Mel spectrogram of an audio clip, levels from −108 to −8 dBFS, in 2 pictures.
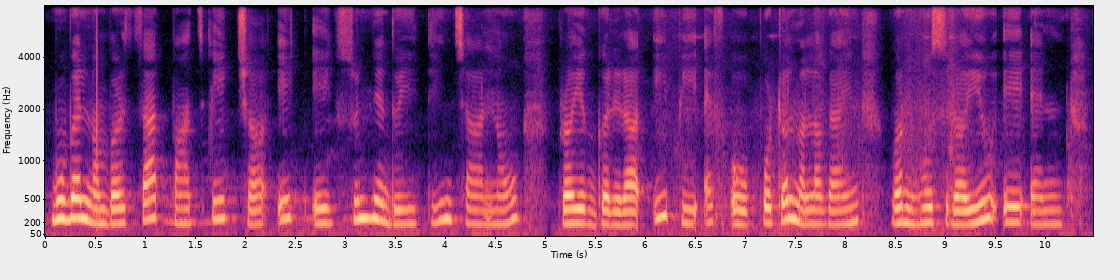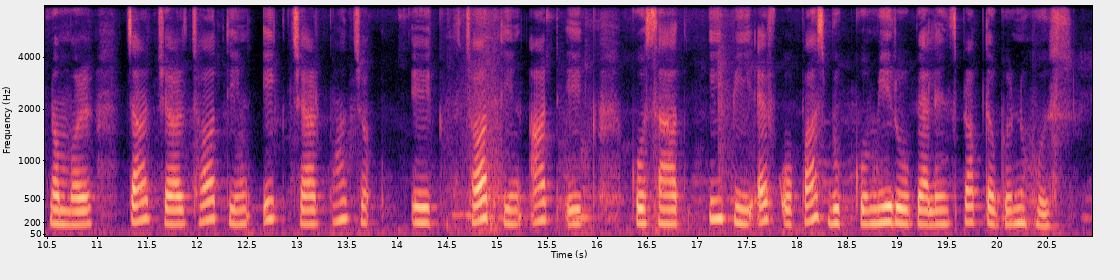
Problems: none marked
